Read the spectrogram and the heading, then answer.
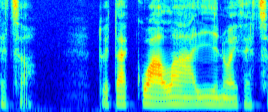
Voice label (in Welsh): "gwaalau", Welsh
